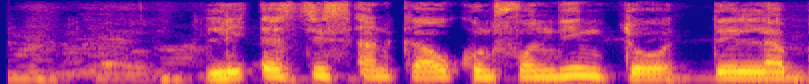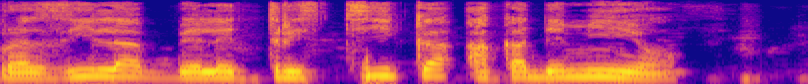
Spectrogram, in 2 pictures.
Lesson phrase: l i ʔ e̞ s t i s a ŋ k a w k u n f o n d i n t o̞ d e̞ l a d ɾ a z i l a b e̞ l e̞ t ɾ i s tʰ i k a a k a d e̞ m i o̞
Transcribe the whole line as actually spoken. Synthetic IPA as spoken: l i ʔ e̞ s t i s a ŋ k a w k u n f o n d i n t o̞ d e̞ l a b ɾ a z i l a b e̞ l e̞ t ɾ i s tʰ i k a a k a d e̞ m i o̞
